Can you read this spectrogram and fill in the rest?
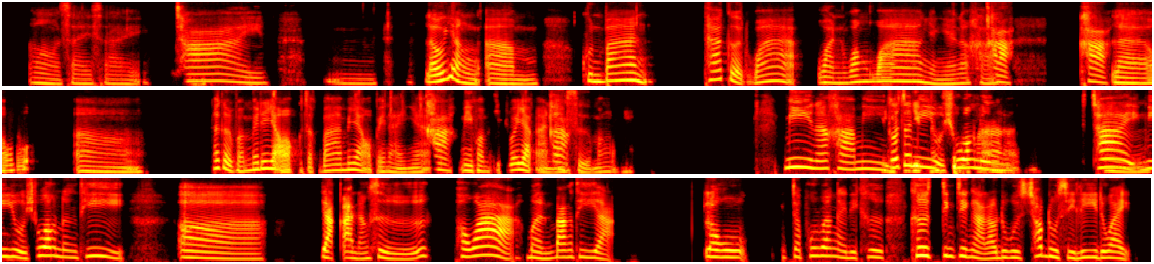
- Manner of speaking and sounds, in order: other background noise; tapping
- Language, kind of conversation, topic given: Thai, unstructured, คุณชอบการอ่านหนังสือหรือการดูหนังมากกว่ากัน?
